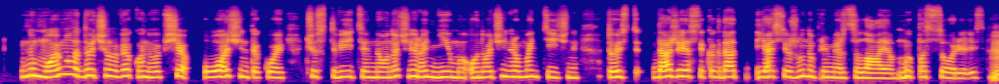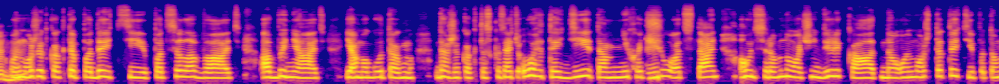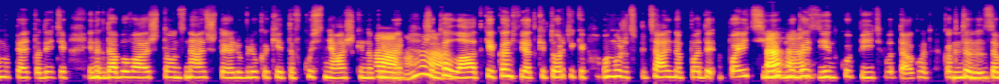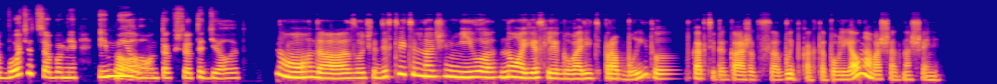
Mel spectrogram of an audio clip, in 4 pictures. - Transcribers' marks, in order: tapping; stressed: "очень"; drawn out: "Ага"
- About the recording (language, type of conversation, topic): Russian, podcast, Как понять, что ты любишь человека?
